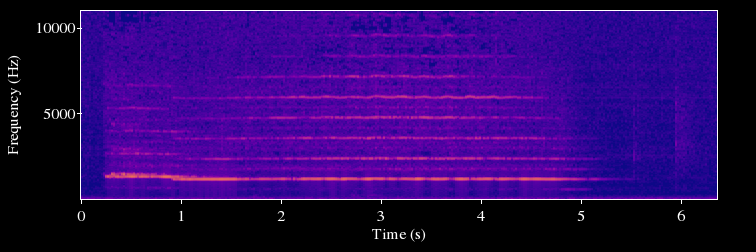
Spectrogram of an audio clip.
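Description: Dizi (Chinese bamboo flute) playing a slow unaccompanied phrase: a bright note that steps down once just under a second in, then is held long and fades out about five seconds in.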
